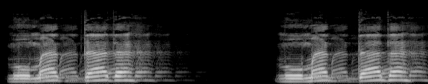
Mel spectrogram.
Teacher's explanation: تا دو زیر تین ممددۃ، وقف کریں گے یہاں پر ممددہ، وقف کی صورت میں ہم نے اینڈ پر جو ہے ہا کی آواز باہر نکالنی ہے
